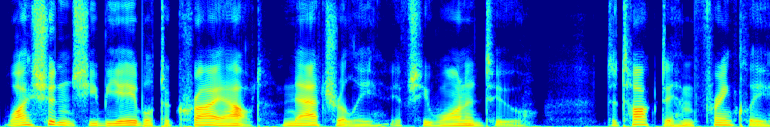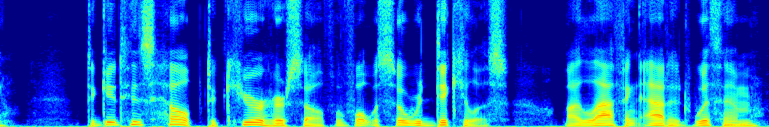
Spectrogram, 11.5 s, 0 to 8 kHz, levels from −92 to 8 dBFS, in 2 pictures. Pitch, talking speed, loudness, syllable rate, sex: 115 Hz, 185 wpm, -22 LUFS, 4.8 syllables/s, male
